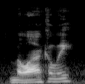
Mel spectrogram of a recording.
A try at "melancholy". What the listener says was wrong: He's putting a lot of the wrong emphasis on the syllables.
